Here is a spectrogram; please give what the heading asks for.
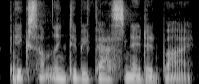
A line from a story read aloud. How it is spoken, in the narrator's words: Rishi snapped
